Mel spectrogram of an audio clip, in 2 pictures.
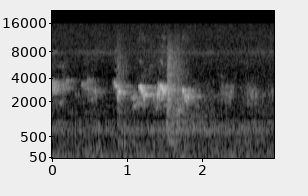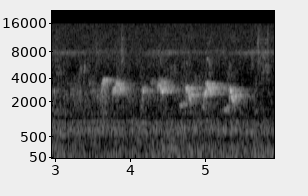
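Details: Red-whiskered bulbul decoy song during a trapping session, 23 September 2019, provoking wild rivals; two clusters of fast chirpy warbled phrases separated by a quiet gap, with a sharp click early on.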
